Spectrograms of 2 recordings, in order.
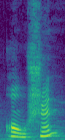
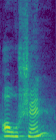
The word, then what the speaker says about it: ocean: okay for example like ocean financial special precious okay so when the c sound has two or more vowels we pronounce it as sh okay like ocean financial special and precious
